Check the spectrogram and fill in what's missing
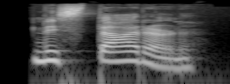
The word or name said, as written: निस्तारण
